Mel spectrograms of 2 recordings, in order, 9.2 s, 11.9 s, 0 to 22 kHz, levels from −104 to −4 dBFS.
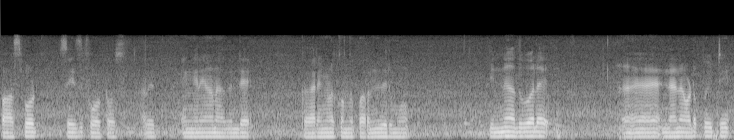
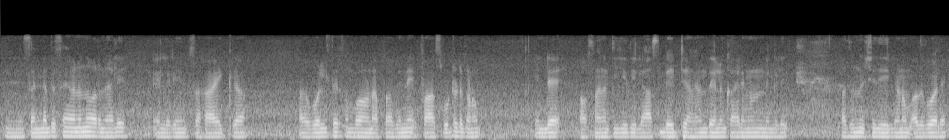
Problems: constant background noise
